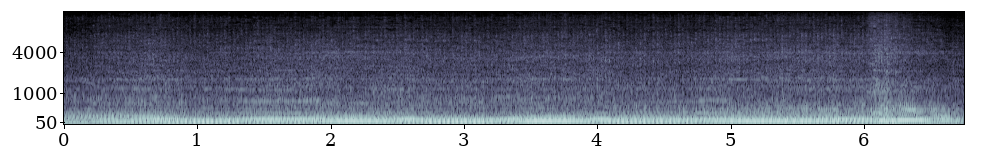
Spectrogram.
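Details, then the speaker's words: K20 engine swap on its first runs, with a makeshift exhaust and an O2 sensor bung left unplugged and open. Loud, raw exhaust drone and sharp puffing that swell as the revs climb. Exhaust leak at the open sensor port. "Oh, that is the exhaust leak. There's a hole. Oh, I forgot there's a hole right there."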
